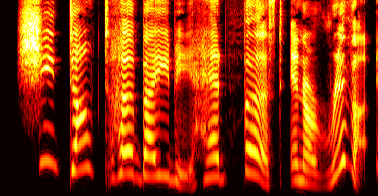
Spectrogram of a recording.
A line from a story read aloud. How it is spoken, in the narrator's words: exclaimed Samantha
